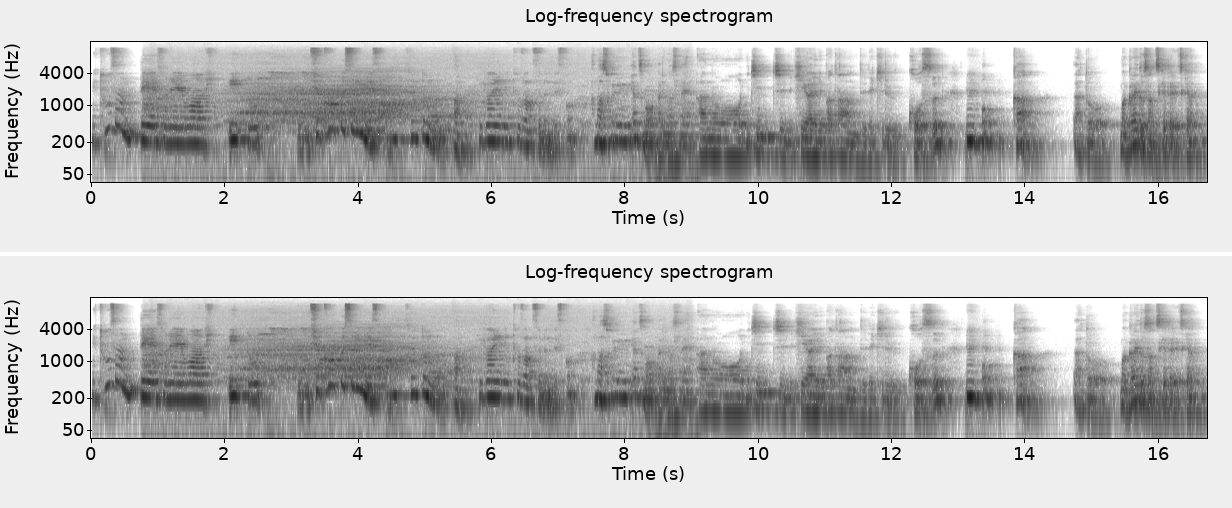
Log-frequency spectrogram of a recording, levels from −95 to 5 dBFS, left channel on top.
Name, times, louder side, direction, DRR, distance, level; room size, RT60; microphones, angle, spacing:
voice 1, 0.0-2.6 3.1-5.4 5.8-7.3 13.1-13.5, right 1 dB, 20° right, 3 dB, 0.6 m, -24 dB
sound 1, 0.7-9.0, equal, 5° right, 1.0 m, -35 dB
voice 2, 7.5-13.0 13.4-13.5 13.8-14.1 14.7-16.5, left 1 dB, 55° left, 2 dB, 1.3 m, -28 dB
7.3 x 3.7 x 6.2 m, 0.70 s
head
